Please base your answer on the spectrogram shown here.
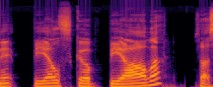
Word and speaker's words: Bielsko-Biała: I'm going to have a go at pronouncing it. Bielsko-Biała.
